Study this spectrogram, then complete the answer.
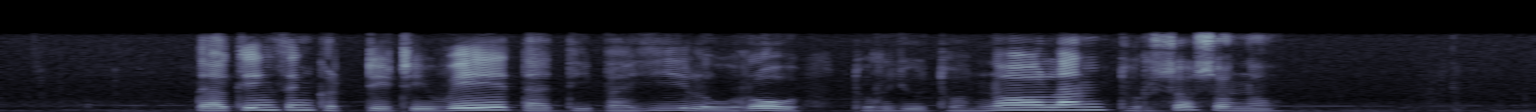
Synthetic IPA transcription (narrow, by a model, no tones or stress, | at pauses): d̪̥a̤ɡ̥ɪŋsɪŋɡ̥ə̤ɖ̥e̤ɖ̥e̤wed̪̥a̤d̪̥i̤b̥a̤jilowɾo | d̪̥ṳrjud̪̥ɔ̤nɔland̪̥ṳrsɔsɔnɔ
